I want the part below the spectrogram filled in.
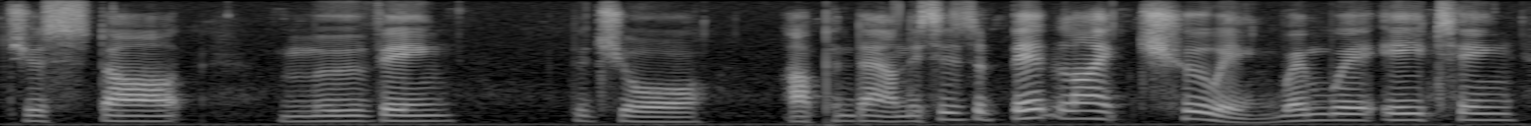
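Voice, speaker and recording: A man giving guided relaxation instructions in a soft, calm voice, with long pauses between phrases. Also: medium pitch, clear, resonant tone.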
